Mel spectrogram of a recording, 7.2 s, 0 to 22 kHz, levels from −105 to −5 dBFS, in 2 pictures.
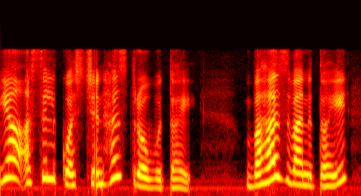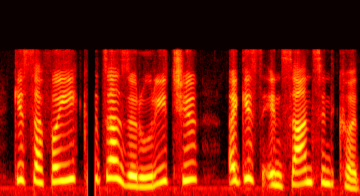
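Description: Packet loss on an ADPCM call occurs at 0.94 to 1.02 s (a 20 ms gap, about one packet) and 4.48 to 4.61 s (80 ms, roughly four packets). Each silent hole leaves the decoder's predictor and step size mismatched, so the speech resumes with brief distortion before settling.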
